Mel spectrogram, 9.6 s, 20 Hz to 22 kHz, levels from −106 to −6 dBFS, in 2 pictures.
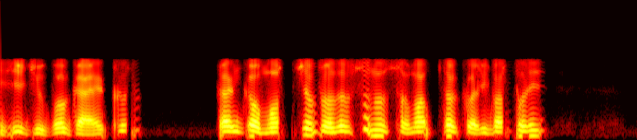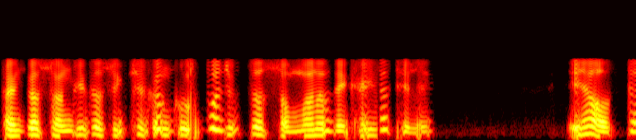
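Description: From start to finish, the speech passes through a Codec 2 vocoder. Heavy damage is audible, and the density of the artefacts fits a 2.4 kbit/s mode. The waveform is never carried. Only pitch, voicing, energy and a coarse spectral outline are sent. The decoder then rebuilds the voice from sine waves. The result sounds robotic and buzzy, with a flat, synthetic timbre. Nothing is present above 3.8 kHz, so the sound is also dull and narrow.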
